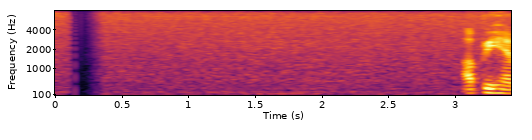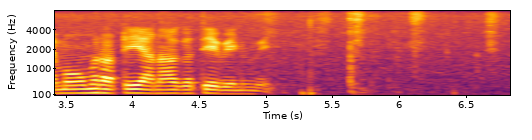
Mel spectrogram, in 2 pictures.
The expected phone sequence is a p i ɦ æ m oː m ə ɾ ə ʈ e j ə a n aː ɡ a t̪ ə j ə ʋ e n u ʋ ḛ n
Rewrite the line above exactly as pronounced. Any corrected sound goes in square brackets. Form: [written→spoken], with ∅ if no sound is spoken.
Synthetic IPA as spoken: a p i ɦ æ m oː m ə ɾ [ə→a] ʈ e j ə a n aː ɡ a t̪ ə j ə ʋ e n u ʋ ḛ n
